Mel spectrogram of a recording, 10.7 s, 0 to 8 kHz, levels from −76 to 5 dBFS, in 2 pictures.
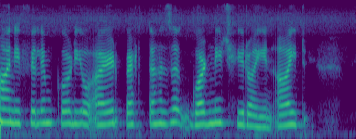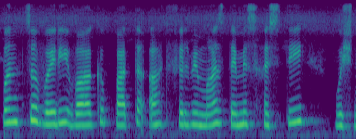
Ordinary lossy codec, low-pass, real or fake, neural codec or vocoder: none; 7.2 kHz; fake; vocoder, 22.05 kHz, 80 mel bands, WaveNeXt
